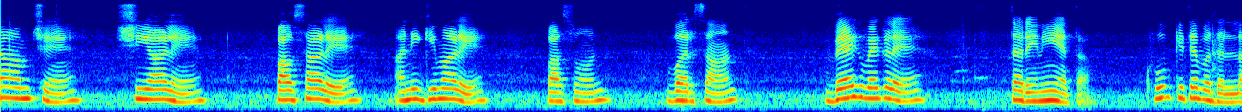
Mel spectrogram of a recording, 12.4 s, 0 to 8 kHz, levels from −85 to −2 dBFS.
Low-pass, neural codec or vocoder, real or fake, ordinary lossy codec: 7.2 kHz; none; real; none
